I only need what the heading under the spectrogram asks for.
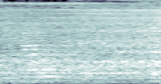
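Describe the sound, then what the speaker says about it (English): Thameslink train at a platform in London St Pancras station, giving a loud continuous rumbling drone with a hint of wheel squeal, close by and alone. "This is one train going to West Hampstead."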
